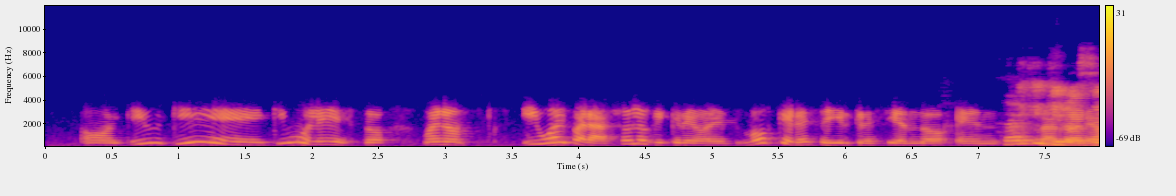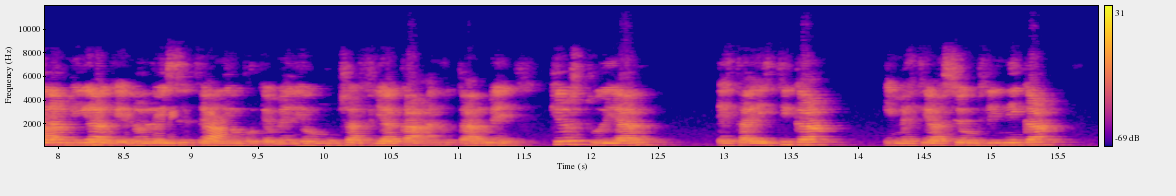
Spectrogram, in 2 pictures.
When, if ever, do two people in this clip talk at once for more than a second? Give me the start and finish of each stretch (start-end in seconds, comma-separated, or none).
7.3-9.4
